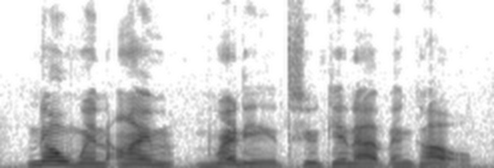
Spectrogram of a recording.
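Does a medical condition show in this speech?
Yes: cerebral palsy; affects speech.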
